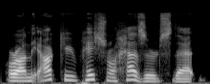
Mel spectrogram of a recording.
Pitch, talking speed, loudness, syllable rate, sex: 170 Hz, 170 wpm, -19 LUFS, 6.1 syllables/s, male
